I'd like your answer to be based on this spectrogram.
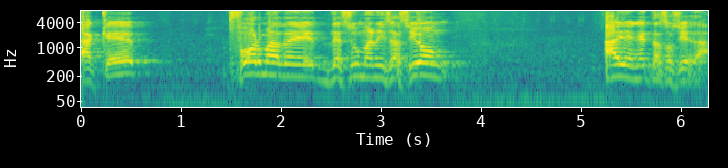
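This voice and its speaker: Over noticeable background noise, a man with a high pitch and ordinary pitch variation speaks at a very slow pace with long, frequent pauses. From Dominican Republic. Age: 60s. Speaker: political commentator. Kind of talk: interview. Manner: formal.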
